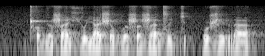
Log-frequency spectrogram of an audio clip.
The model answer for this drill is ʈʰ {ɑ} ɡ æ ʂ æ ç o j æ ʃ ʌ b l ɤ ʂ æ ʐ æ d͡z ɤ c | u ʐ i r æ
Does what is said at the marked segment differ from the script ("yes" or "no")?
yes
